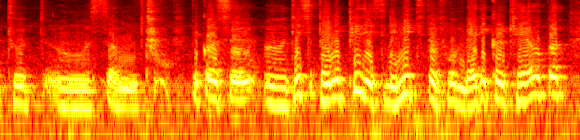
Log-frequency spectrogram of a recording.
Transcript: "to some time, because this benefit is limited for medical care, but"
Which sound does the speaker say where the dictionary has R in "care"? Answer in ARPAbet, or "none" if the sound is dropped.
L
